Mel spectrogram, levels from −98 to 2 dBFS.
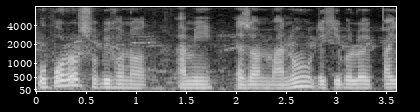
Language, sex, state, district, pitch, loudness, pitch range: Assamese, male, Assam, Kamrup Metropolitan, 125 Hz, -17 LUFS, 120-130 Hz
